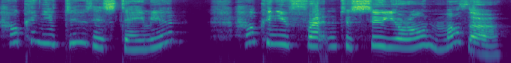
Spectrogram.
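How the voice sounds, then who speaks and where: A frantic, begging mother-in-law in a storybook tale, her voice pushed up high and loud, as a woman narrator puts her on. She pleads and protests with rising urgency. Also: animated, unhurried. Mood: shrill. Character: desperate pleading middle-aged mother-in-law. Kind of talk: storybook reading.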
